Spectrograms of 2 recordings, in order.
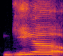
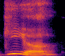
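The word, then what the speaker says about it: Gila: near its confluence with the guia river i think that's how it's pronounced g-i-l-a there it is in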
